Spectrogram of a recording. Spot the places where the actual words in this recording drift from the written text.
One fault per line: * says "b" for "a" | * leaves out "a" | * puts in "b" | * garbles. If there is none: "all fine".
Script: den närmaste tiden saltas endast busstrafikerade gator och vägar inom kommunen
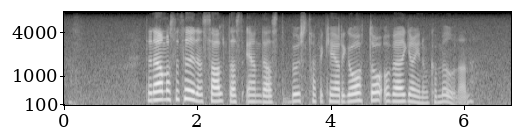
all fine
